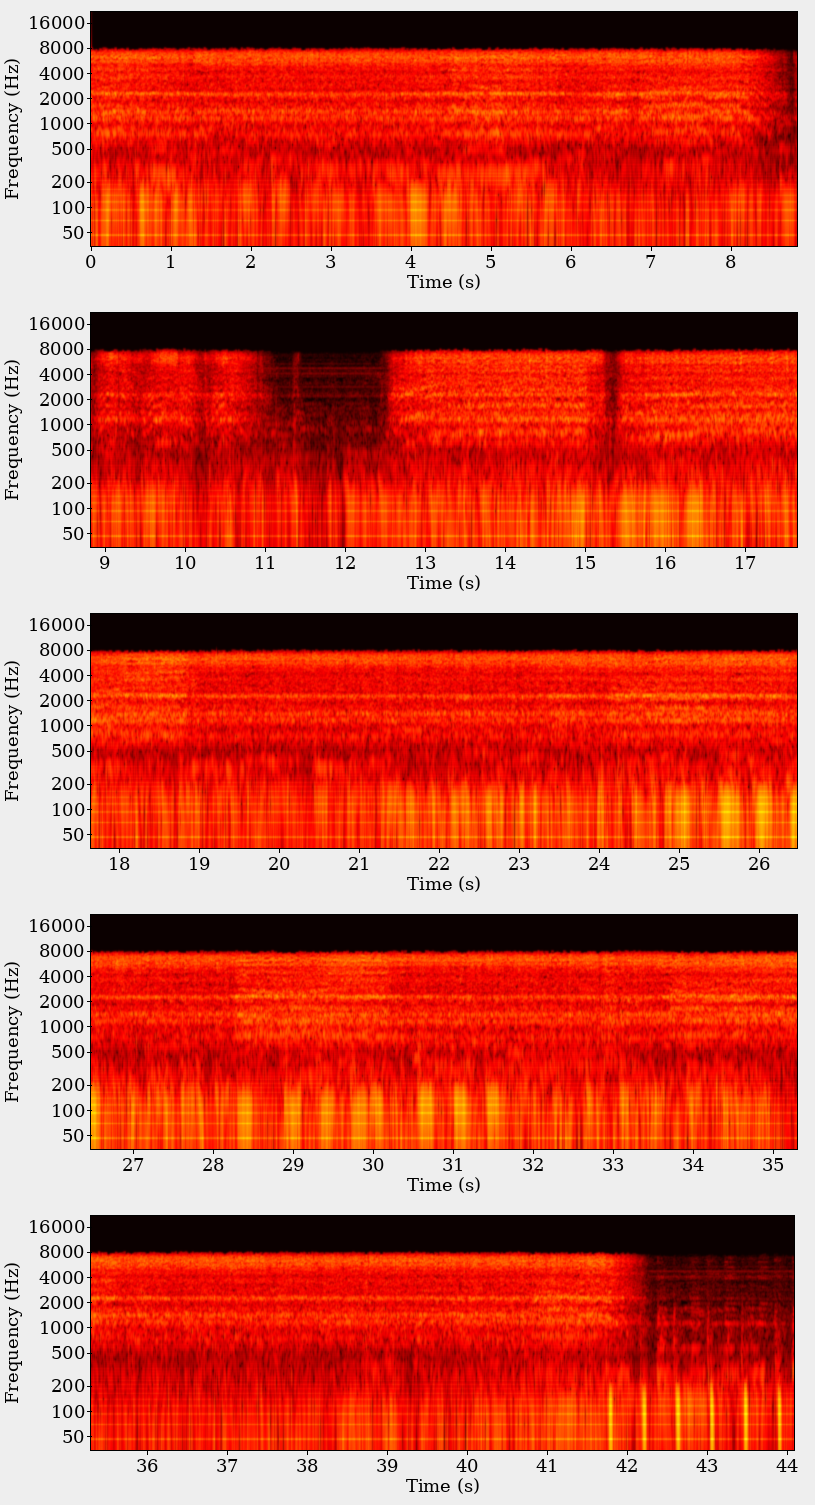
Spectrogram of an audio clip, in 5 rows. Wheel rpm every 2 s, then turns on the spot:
200, 200, 200, 190, 80, 30, 120, 150, 190, 200, 200, 190, 200, 200, 190, 200, 200, 200, 200, 200, 170, 0.
none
